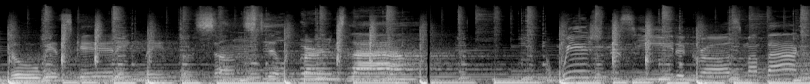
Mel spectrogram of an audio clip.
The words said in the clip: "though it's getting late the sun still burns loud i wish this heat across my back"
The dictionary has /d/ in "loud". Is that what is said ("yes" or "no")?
no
